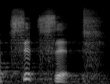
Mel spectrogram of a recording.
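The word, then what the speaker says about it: tzitzit: are called the tsitsit so if you want to know some hebrew it's called sitsit if you want to even try to pronounce that most of us would start speaking in tongues if we said that sit sit they were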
